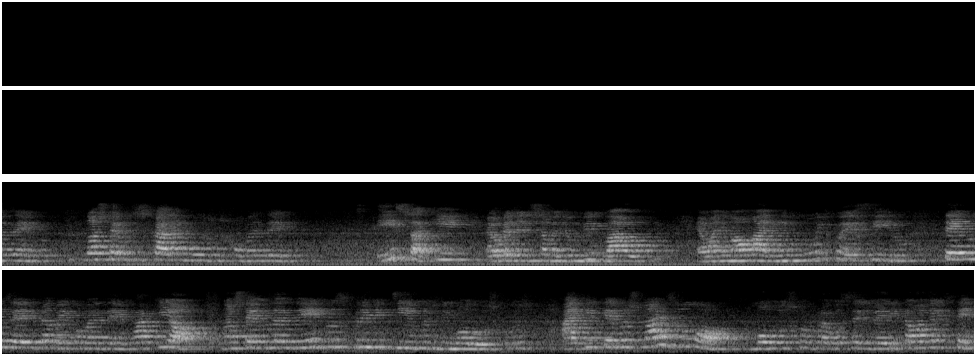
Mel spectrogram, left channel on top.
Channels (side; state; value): left; silent; 58 dB below the other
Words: Nós temos os caramujos como exemplo. Isso aqui é o que a gente chama de um bivalve. É um animal marinho muito conhecido. Temos ele também como exemplo. Aqui, ó, nós temos exemplos primitivos de molúsculos. Aqui temos mais um, ó, molúsculo para vocês verem. Então, a gente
